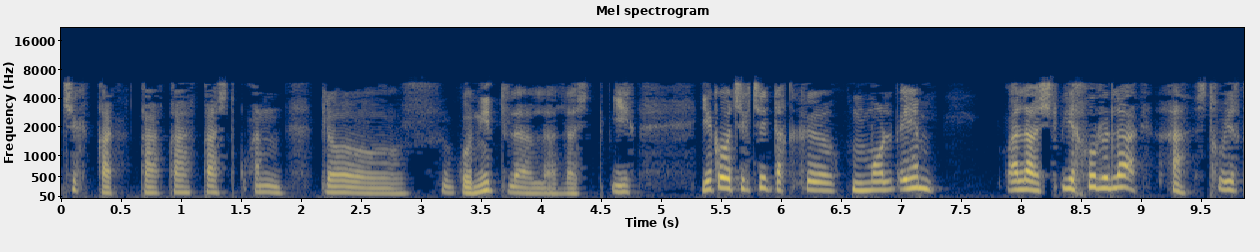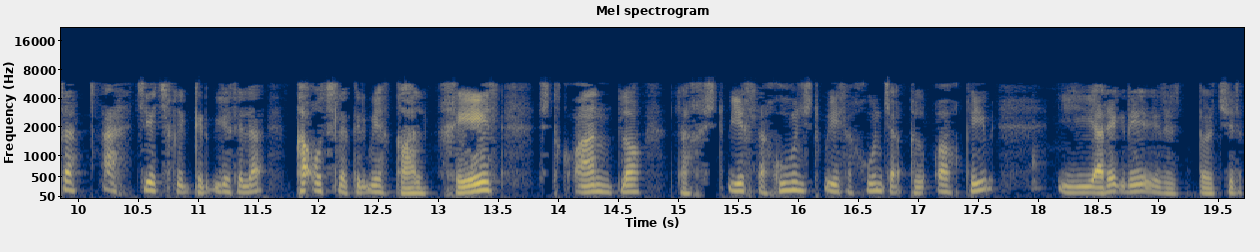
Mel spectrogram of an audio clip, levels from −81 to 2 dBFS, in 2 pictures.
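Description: Transcoding between lossy codecs affects this speech throughout: nothing remains above 5.9 kHz, and smeared low-rate artefacts layer under fresh ones, likely from a low-bitrate MP3 re-encoded to Opus.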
